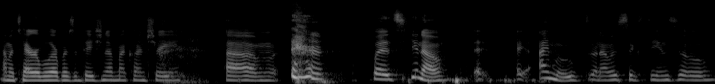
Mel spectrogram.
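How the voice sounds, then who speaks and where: A woman's voice: mid-range voice, steady tone, normal speed. A young woman from Ukraine chatting casually and asking questions as a podcast co-host. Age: young adult. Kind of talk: casual chat.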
